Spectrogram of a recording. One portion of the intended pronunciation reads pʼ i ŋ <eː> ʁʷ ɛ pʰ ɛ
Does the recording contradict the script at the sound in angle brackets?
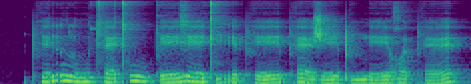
no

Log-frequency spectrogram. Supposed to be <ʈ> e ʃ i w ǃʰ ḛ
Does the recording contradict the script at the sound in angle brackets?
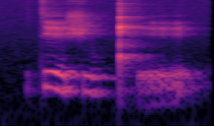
yes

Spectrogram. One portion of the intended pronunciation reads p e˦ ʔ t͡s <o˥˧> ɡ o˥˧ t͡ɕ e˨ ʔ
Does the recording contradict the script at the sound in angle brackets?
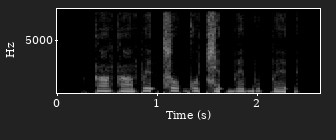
no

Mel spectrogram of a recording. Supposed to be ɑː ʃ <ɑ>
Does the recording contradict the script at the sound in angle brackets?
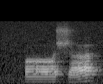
yes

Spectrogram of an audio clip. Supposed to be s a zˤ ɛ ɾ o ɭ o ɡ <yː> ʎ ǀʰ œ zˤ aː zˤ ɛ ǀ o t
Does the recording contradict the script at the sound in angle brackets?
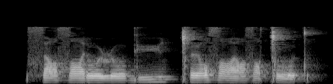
no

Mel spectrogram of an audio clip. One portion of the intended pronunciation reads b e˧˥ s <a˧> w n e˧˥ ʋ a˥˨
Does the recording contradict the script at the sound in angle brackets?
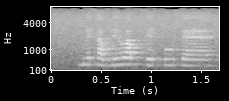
yes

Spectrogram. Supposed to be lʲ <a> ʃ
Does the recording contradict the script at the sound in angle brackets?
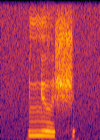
yes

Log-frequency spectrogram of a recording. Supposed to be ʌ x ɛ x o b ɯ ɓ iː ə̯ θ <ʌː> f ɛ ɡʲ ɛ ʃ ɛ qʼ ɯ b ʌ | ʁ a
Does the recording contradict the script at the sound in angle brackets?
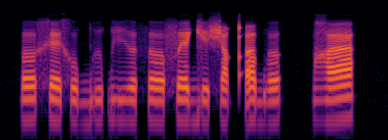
no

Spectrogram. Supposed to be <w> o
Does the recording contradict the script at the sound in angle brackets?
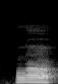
no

